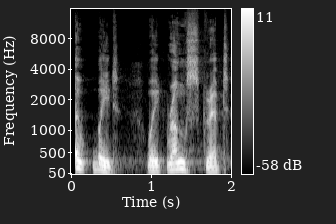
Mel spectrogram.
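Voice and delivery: ordinary delivery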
